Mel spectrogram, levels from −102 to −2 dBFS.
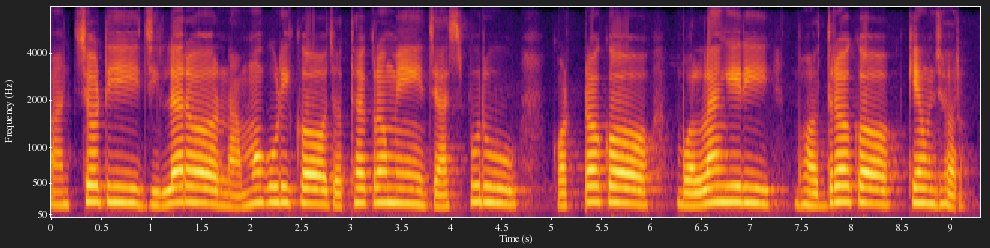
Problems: none marked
